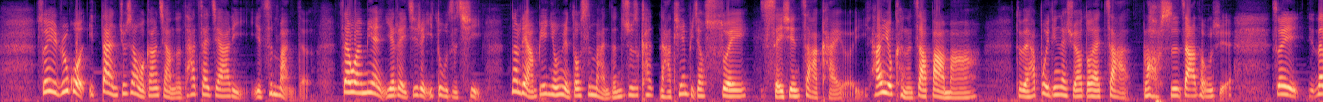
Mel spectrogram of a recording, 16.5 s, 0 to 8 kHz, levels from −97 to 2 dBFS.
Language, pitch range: Chinese, 170-215 Hz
